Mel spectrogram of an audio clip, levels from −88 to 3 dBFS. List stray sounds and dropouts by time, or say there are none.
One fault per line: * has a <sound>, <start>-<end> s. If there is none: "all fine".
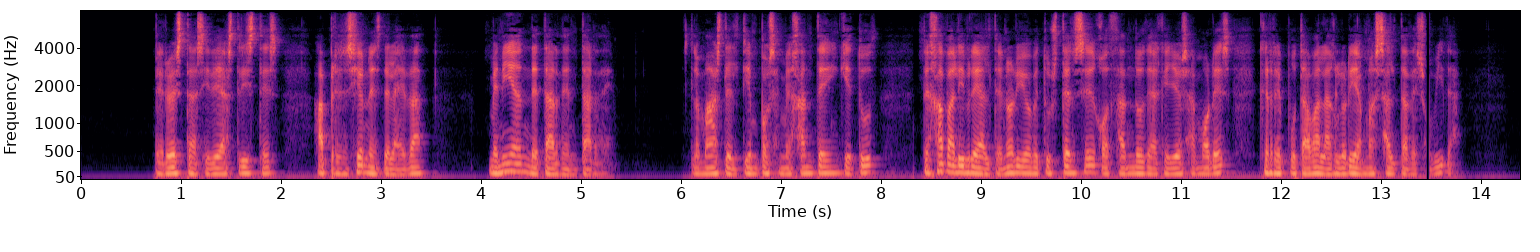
* has a dropout, 13.4-13.5 s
